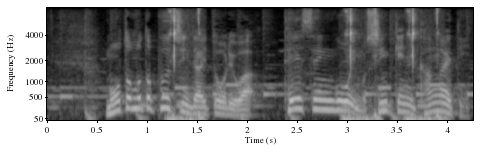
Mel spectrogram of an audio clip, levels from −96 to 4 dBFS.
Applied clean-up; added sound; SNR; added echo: none; Scissors; -1 dB; none.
